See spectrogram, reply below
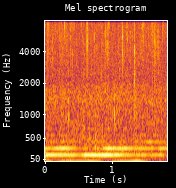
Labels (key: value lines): label: biophony, midshipman
recorder: SoundTrap 500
